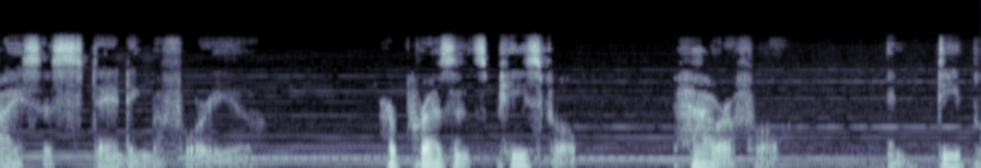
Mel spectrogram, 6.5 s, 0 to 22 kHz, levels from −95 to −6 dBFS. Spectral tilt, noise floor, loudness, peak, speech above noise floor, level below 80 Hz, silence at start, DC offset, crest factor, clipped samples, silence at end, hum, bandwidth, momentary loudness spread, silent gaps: -3 dB/octave; -46 dBFS; -24 LUFS; -4 dBFS; 20 dB; -44 dBFS; 0 s; under 0.1%; 24 dB; under 0.1%; 0 s; none; 9.6 kHz; 24 LU; none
